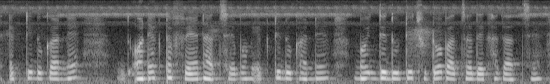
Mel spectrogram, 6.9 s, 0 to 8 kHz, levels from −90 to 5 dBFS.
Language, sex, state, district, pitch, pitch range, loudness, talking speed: Bengali, female, Assam, Hailakandi, 205 Hz, 195-215 Hz, -18 LUFS, 120 wpm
